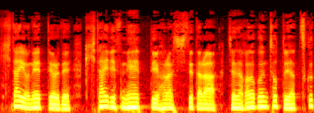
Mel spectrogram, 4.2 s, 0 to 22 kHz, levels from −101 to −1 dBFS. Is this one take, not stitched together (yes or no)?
no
